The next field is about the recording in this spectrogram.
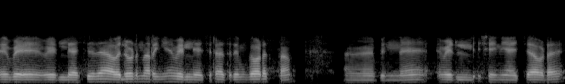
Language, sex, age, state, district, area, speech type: Malayalam, male, 18-30, Kerala, Thrissur, rural, conversation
